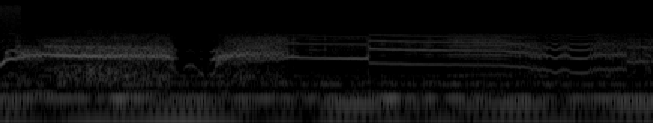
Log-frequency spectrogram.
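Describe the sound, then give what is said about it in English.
Eerie, drawn-out screams of pain rise and bend in pitch, several wailing cries overlapping and sliding downward, sounding anguished, all over a steady low droning hum that never stops. “Then came the screams.”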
